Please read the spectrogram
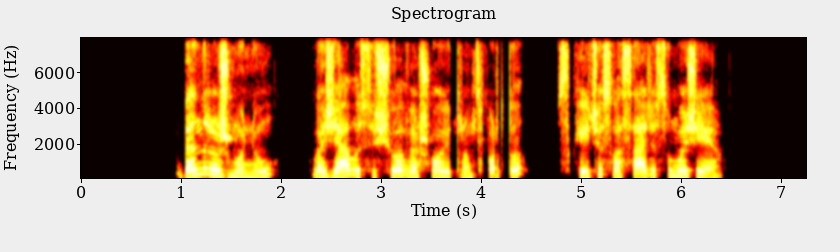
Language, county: Lithuanian, Vilnius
